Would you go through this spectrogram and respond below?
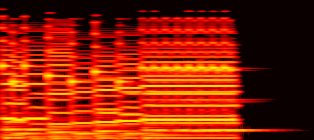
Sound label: MIDI Animation stings; Carmen Sandiego Junior Detective Edition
